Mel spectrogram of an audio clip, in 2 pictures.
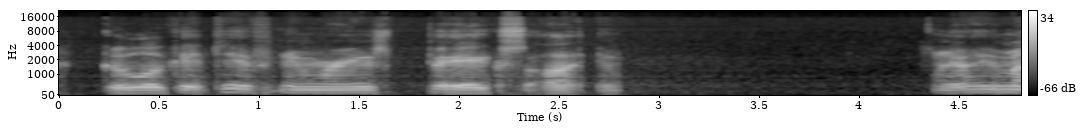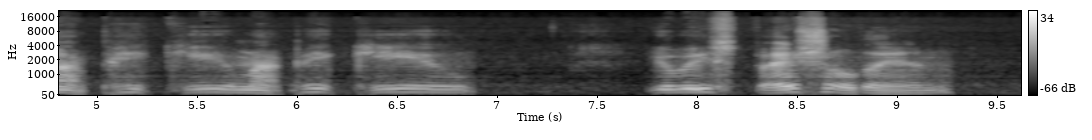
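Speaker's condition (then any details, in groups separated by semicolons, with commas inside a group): Facial paralysis after surgery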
